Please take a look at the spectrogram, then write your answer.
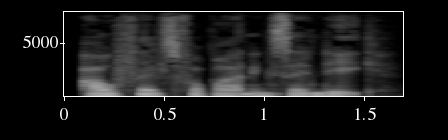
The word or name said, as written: affaldsforbrændingsanlæg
